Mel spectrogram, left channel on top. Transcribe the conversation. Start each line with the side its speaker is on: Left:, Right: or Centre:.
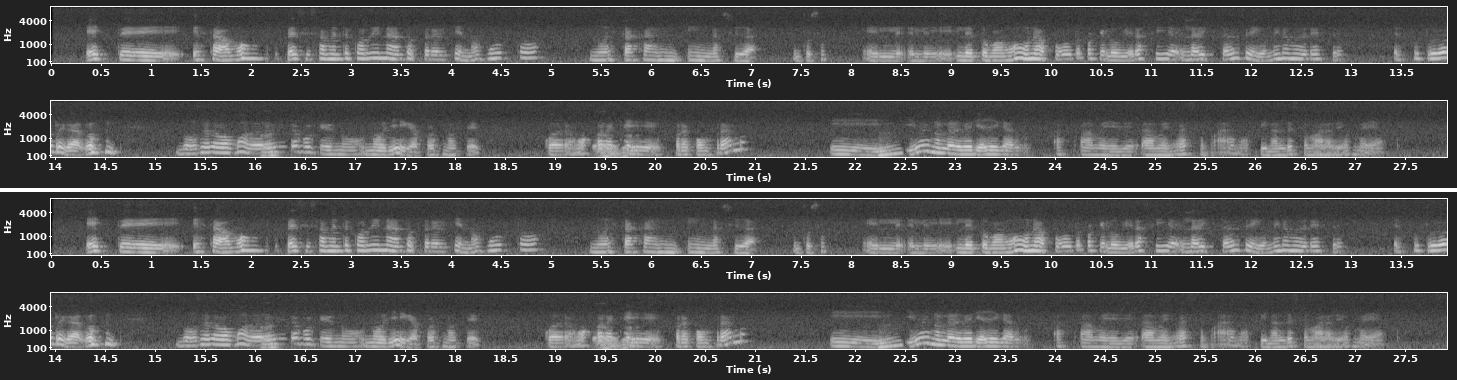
Centre: este, estábamos precisamente coordinando, pero el que nos gustó no está acá en, en la ciudad. Entonces el- le, le tomamos una foto para que lo viera así en la distancia. Digo, mira, madre, este es el futuro regalo. <laughs> No se lo vamos a dar
Right: Ajá,
Centre: ahorita porque no, no llega, pues no llega. Cuadramos
Right: claro,
Centre: para que,
Right: claro.
Centre: para comprarlo y,
Right: Mm,
Centre: y bueno, le debería llegar a, a, media, a media semana, a final de semana, Dios mediante.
